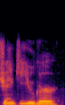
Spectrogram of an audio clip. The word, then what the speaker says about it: Cenk Uygur: It was started by, I believe it's pronounced Cenk Uygur, who formerly worked for MSNBC.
